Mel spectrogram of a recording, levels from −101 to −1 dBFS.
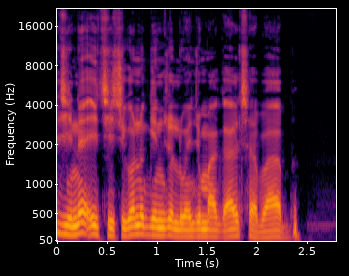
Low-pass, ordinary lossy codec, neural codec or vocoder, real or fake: none; none; none; real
